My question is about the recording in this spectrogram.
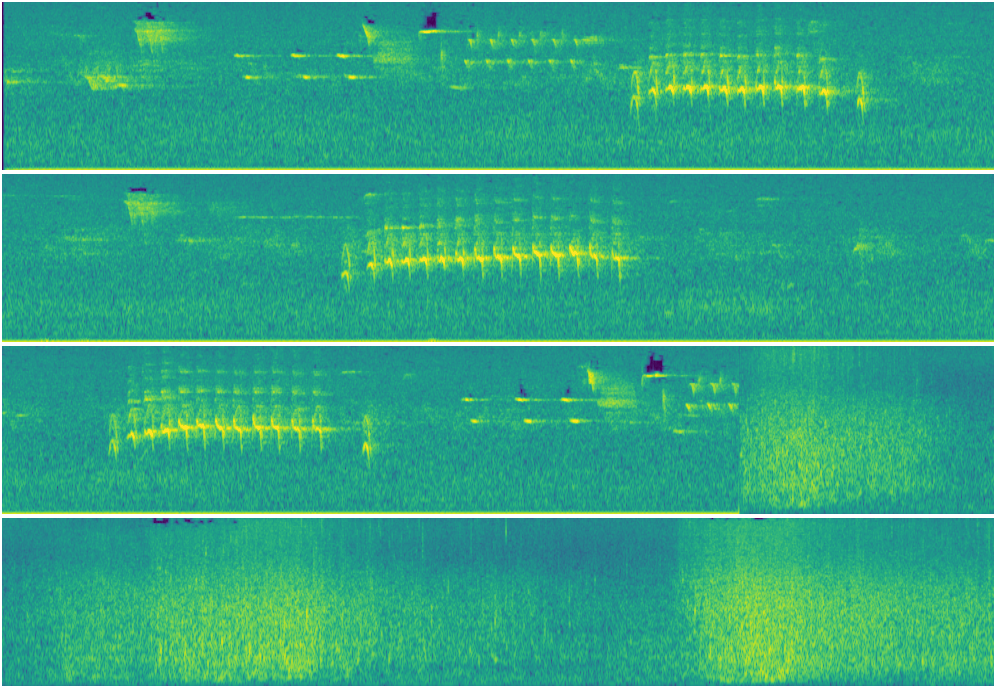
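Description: A songbird sings three fast trilled phrases a few seconds apart, with short chirps between them, over a steady outdoor hiss. About two-thirds of the way through the birdsong stops and slow washes of noise take over, swelling and fading twice.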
